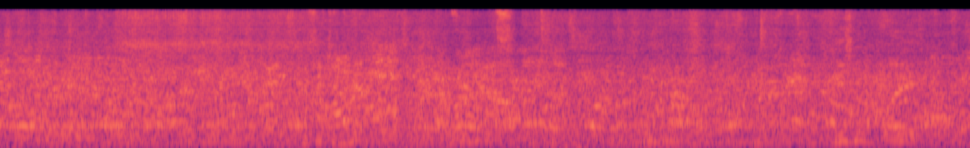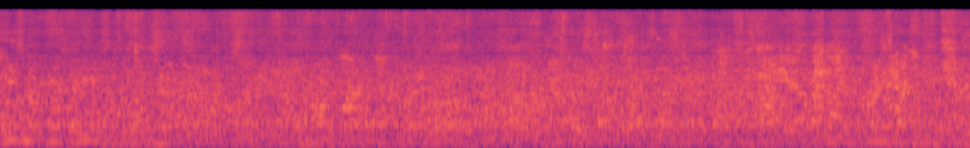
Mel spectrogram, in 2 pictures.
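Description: A crowd of spectators chatters and murmurs nearby, outdoors.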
